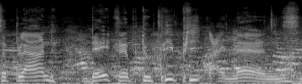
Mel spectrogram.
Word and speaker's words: Phi Phi: How do you pronounce that? It's not Fifi, guys. It's PP. PP Islands.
